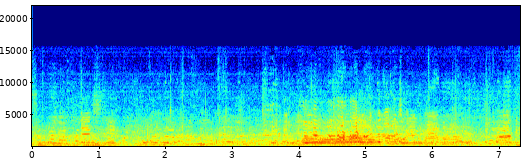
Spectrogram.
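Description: A crowd of young people chatters outdoors nearby.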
